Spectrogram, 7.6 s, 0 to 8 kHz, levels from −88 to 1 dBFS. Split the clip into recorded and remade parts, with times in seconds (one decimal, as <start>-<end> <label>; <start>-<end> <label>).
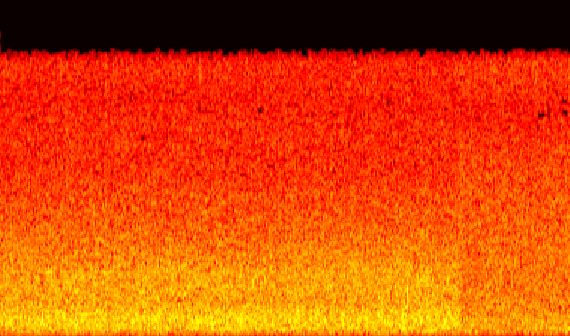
0.0-7.6 recorded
